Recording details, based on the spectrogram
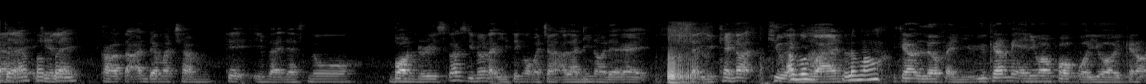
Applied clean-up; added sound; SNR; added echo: none; none; none; none.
